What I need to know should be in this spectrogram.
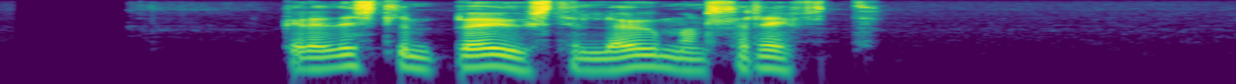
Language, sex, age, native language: Icelandic, male, 20-29, Icelandic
